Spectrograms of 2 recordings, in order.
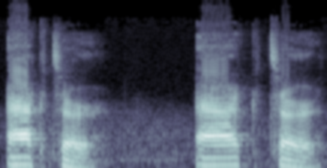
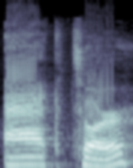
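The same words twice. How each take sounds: First: Actor ending in a light quick er; right actor. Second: Actor with a full o in the ending tor; wrong actor. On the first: Teacher showing learners the right actor. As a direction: say actor as akter, the end weak. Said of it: "ما تنطقش ال er بشكل واضح". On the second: Teacher warning against the wrong actor. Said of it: "فما تقولش". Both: Shown as a demonstration.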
